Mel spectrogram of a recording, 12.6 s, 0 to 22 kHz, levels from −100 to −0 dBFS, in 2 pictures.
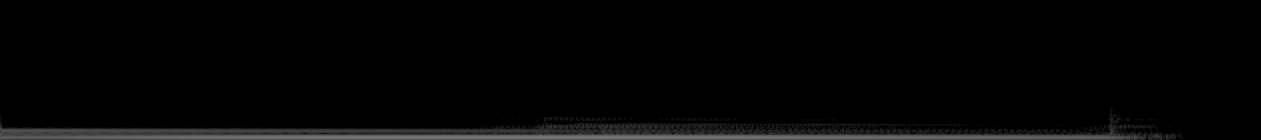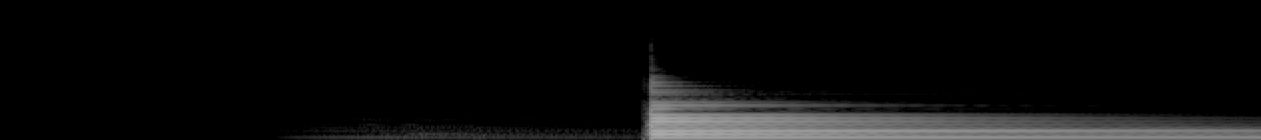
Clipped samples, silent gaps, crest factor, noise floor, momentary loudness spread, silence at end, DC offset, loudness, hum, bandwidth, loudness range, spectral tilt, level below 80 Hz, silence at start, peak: under 0.1%; 5.93-7.68 s; 24 dB; -85 dBFS; 27 LU; 0 s; under 0.1%; -40 LUFS; 50 Hz at -95 dBFS; 2 kHz; 22 LU; -8.5 dB/octave; -70 dBFS; 0.45 s; -20 dBFS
